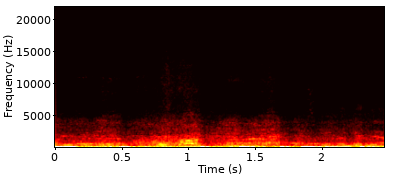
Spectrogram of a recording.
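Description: Loud bass-heavy music over a concert sound system, with a crowd shouting over it. One voice rises above the rest about halfway through.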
